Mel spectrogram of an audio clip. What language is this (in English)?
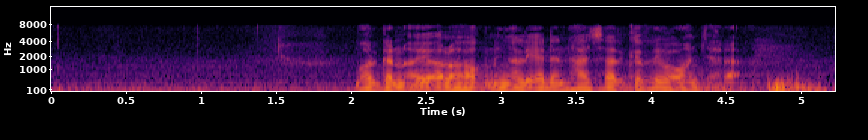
Sundanese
